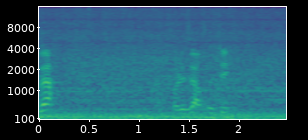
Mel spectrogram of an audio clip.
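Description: Steady low drone of a fishing boat's engine and machinery, heard from inside the vessel, with a short faint voice fragment about one and a half seconds in.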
